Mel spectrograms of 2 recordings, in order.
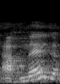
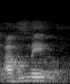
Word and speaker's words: Ahmed: Même si les Arabes disent Ahmed, nous on doit dire armée. Voilà.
